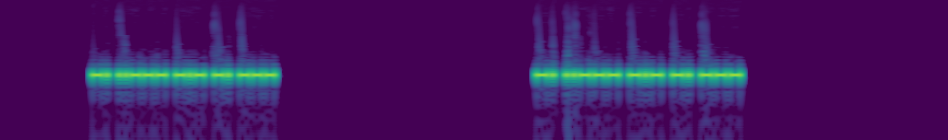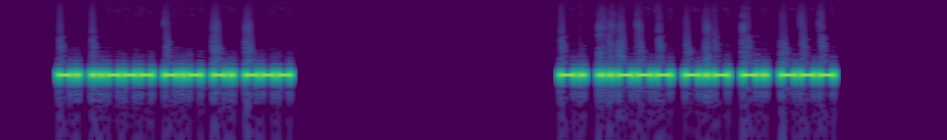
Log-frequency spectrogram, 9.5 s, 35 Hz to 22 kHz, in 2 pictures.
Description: Morse code, heard as a keyed tone, about 60 wpm, 700 Hz. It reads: N2KNO N2KNO N2KNO N2KNO
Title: Speed Racing - USA 1x3 Call Signs 50wpm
